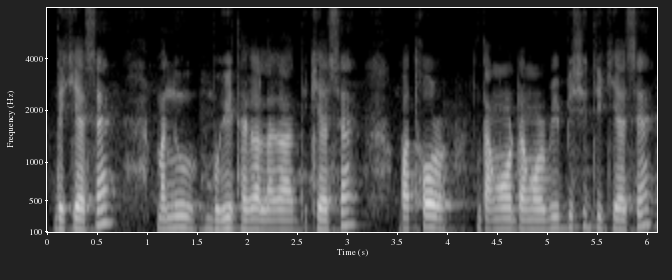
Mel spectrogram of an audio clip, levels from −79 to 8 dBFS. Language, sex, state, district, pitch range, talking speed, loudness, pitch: Nagamese, male, Nagaland, Kohima, 130-155 Hz, 155 wpm, -18 LUFS, 140 Hz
